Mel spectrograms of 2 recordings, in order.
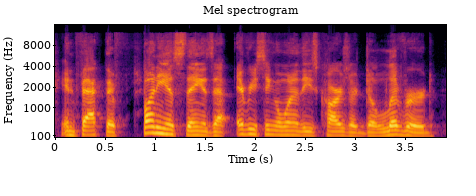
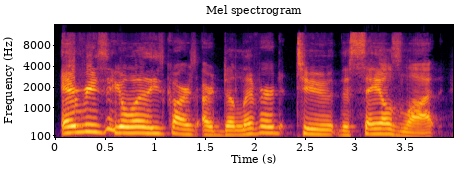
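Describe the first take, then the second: First: Said in the usual way. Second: Higher, fighting a laugh on every single; restrained laughter. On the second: Real, not acted. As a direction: say it again, barely holding back laughter. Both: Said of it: "can't say this with a straight face".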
